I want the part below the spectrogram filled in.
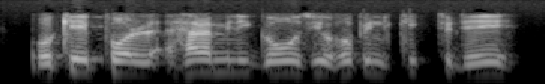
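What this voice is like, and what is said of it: Put-on West Indian accent. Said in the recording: “I was trying to do my West Indian accent”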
